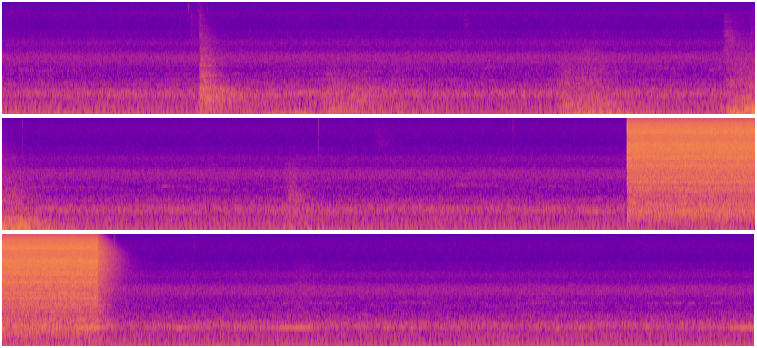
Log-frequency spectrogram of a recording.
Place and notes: SBG, Puigneró, antigua fábrica - Sótano, depósitos
Ambiente en el sótano de la fábrica, en una zona ahora desocupada, donde aún se encuentran los depósitos de combustible y productos químicos utilizados por la antigua fábrica Puigneró.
